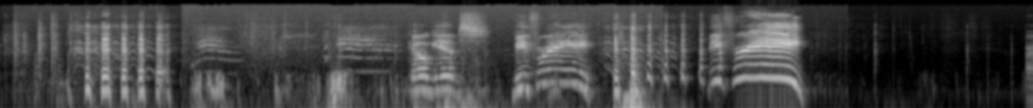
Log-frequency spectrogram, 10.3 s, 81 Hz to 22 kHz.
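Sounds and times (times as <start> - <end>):
laughter: 0.7 - 2.2, 6.0 - 7.4
speech: 0.7 - 8.1
cat meowing insistently to get out: 1.8 - 4.9.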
